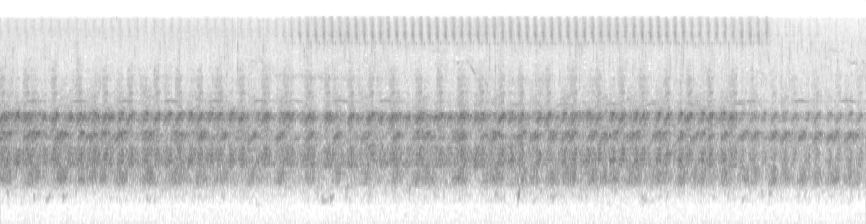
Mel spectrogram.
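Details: Frogs near a river in a dense, loud chorus of rapid pulsed croaks, with a shrill high buzzing trill, probably an insect, running through the middle five seconds.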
